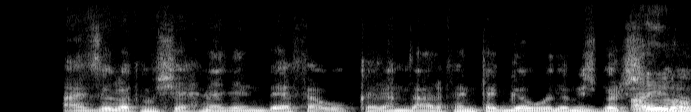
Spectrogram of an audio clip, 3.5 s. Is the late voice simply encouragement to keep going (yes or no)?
no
